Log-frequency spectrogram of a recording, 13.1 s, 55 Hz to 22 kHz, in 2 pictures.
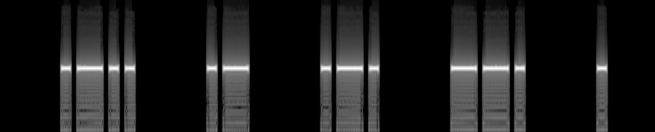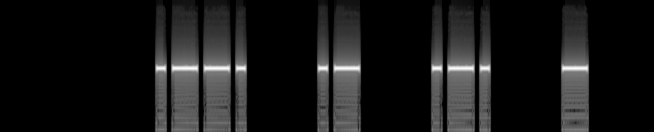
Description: Morse code, heard as a keyed tone, about 15 wpm, spaced as for 8 wpm, 1000 Hz. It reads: LARGE PART
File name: qotdfiles / 8wpm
